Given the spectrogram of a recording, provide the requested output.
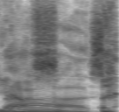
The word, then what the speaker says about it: Yass: To gut public education, spearheaded by future Trump cabinet member Jeffrey Yass, I believe. Is that how you say it? Yass.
